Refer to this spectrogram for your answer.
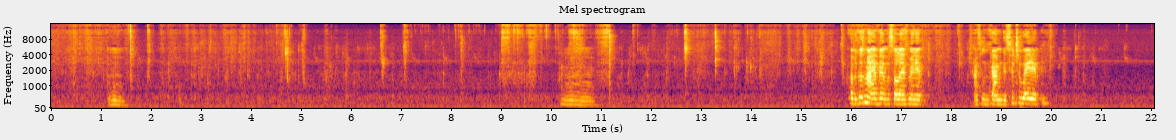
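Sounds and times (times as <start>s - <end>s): soft chewing: 0.0s - 16.0s, 17.4s - 18.5s, 19.9s - 22.0s.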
